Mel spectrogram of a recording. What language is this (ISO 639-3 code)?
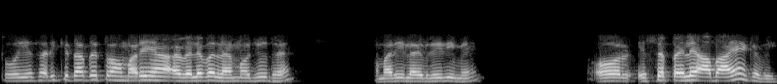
urd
